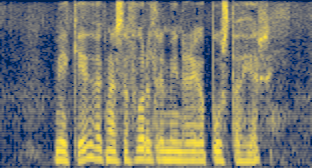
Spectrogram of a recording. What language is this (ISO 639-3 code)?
isl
